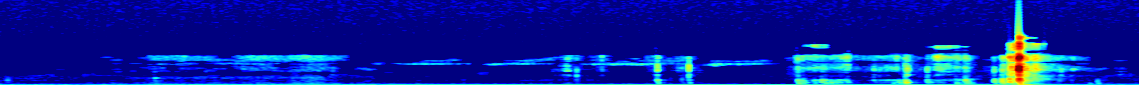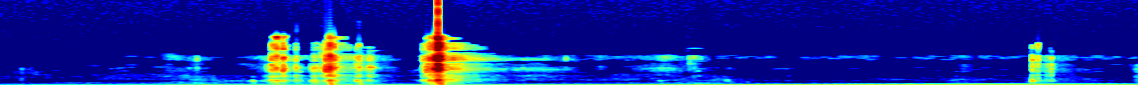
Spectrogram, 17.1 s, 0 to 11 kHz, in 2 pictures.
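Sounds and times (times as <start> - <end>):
handgun clicks: 10.6 - 12.1.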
